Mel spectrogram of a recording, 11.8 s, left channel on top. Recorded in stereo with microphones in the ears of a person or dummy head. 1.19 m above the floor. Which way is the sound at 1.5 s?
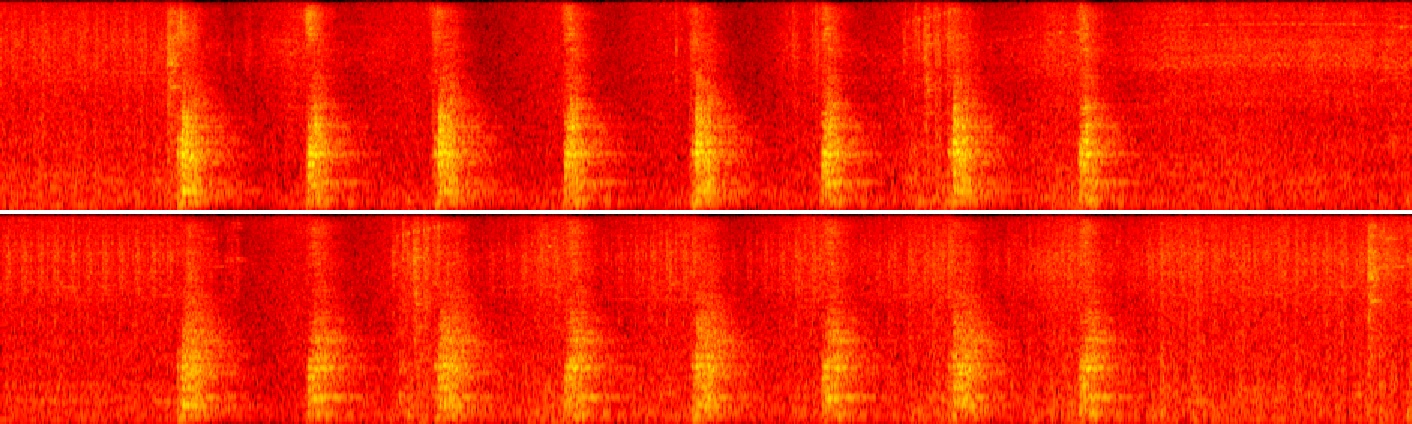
60° left (ahead or behind).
